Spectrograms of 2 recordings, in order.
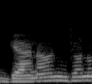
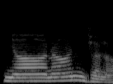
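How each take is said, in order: First: জ্ঞানাঞ্জন as gae-naan-jano, oral g start; hard g, open ae in জ্ঞানাঞ্জন; wrong pronunciation. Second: জ্ঞানাঞ্জন drawn out slowly with nasal nya; slow, nasal start to জ্ঞানাঞ্জন; Sanskrit pronunciation. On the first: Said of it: "এটা বলবো না". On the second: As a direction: slowly model জ্ঞানাঞ্জন as nya-naan-jana. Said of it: "আমরা কি বলবো". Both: Shown as a demonstration.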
